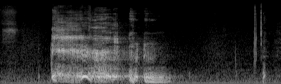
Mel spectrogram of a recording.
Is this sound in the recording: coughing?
yes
